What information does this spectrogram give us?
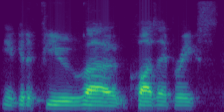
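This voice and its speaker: A man on a podcast panel giving halting, casual sports analysis through slightly dull call audio. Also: low voice, completely flat delivery.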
